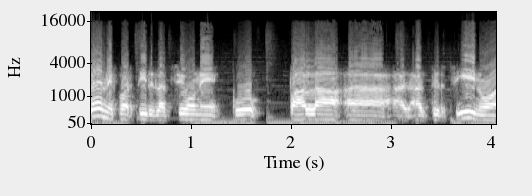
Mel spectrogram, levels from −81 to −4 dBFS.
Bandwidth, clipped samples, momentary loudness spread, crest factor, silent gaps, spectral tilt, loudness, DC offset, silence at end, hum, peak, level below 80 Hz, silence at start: 16.5 kHz; 0.3%; 4 LU; 8 dB; none; -5 dB/octave; -7 LUFS; under 0.1%; 0 s; none; 0 dBFS; -34 dBFS; 0 s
